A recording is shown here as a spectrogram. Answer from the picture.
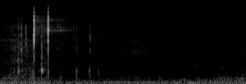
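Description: Two sharp clicks close together, a moment apart, as hands handle and turn a stripped .22 rifle receiver, followed by faint handling rustle.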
